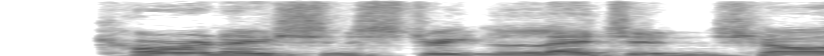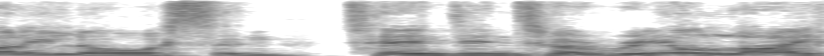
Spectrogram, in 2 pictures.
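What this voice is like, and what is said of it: Usual voice. Nothing is said of it.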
